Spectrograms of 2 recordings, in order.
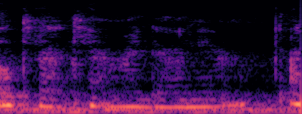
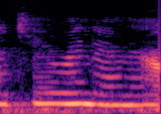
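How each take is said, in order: First: Hushed, breathless whisper of panic; frightened unvoiced whisper; scared whisper. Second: Said in the usual way. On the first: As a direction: whisper it like someone might hear. Panicked self quote at road.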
